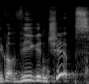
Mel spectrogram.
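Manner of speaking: put-on high-pitched, surprised Geordie accent. Retelling a meal out, the speaker quotes a man's question in a Geordie accent. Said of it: "That was a Geordie accent".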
